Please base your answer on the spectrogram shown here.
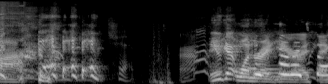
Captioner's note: laughs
